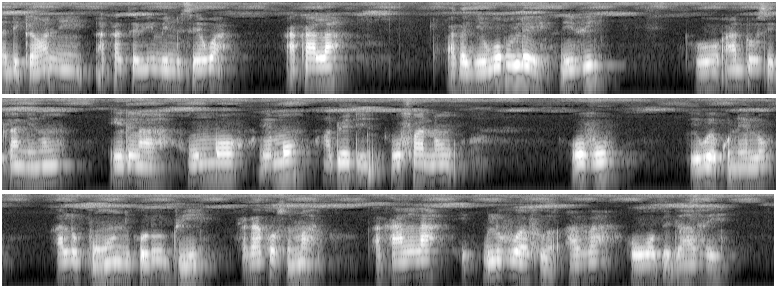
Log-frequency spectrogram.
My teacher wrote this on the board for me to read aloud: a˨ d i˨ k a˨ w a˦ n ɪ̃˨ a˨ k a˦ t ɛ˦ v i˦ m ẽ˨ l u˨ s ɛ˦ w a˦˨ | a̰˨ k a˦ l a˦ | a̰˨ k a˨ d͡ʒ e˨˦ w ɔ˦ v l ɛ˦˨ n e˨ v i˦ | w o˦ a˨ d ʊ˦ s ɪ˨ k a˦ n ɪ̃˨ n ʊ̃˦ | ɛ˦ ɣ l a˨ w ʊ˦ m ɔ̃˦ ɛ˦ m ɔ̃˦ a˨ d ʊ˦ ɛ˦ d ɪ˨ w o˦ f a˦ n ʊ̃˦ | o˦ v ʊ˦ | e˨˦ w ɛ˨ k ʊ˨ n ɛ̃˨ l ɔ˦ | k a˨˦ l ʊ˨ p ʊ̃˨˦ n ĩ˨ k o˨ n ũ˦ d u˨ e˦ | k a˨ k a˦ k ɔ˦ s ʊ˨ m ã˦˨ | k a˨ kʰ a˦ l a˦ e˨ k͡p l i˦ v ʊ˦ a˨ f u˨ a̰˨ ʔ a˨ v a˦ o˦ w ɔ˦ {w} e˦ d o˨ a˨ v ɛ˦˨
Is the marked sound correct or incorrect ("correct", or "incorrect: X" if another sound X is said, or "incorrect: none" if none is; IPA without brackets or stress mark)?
incorrect: b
